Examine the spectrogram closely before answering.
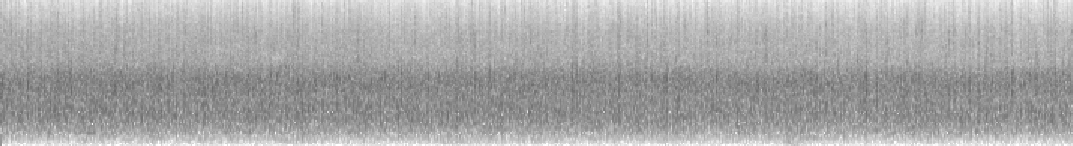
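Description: Studio audience applauding, a steady dense clapping that holds on without a break.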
